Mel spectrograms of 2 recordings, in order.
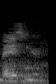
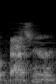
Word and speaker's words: Basinger: movies, gets a random phone call from Kim Basinger. Or Basinger, depending on how you want to pronounce it.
